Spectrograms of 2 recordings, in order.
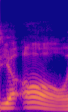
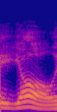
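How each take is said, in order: First: "y'all" split in two, ya-all; audible apostrophe. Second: Said in the usual way. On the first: Shown as a demonstration. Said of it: "It's like you hear the apostrophe". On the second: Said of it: "It's y'all".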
